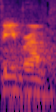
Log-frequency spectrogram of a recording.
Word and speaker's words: Vibram: way than vibram but when you look it up that is actually how you're supposed to pronounce it vibram right now i have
